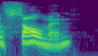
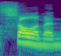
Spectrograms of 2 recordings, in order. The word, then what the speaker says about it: Sahlman: Yeah, Colin Solomon, not Solomon. There's not an extra syllable in there, but I was impressed.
